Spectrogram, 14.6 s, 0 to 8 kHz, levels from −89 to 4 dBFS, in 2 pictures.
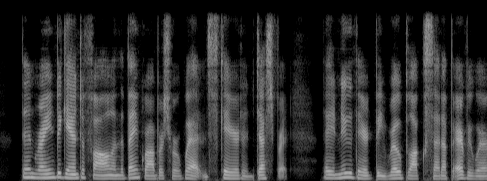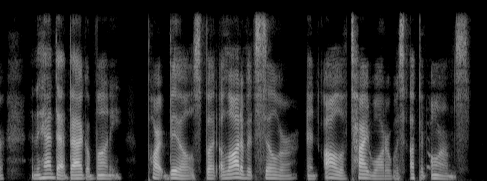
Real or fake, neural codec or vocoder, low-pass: fake; autoencoder, 48 kHz, 32 numbers a frame, DAC-VAE, trained on Japanese speech; 7.2 kHz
